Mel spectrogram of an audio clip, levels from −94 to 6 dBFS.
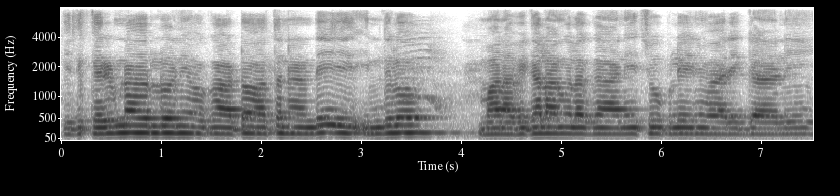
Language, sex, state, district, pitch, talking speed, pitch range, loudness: Telugu, male, Telangana, Karimnagar, 145 Hz, 120 wpm, 140-160 Hz, -18 LUFS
